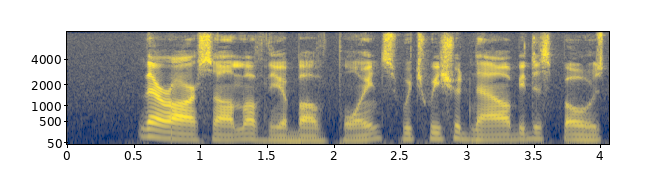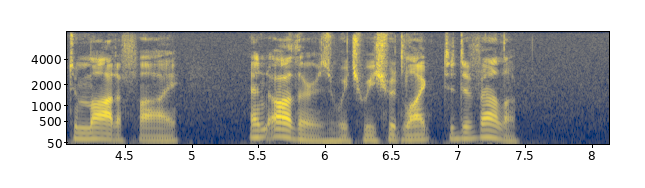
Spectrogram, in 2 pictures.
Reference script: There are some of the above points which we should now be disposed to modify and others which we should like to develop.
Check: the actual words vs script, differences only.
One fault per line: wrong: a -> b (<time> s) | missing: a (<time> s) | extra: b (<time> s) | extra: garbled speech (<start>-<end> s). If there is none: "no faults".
no faults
